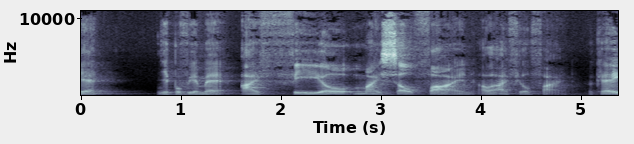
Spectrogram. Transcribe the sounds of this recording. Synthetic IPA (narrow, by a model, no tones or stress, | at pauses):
ɛ | nɛpɔviəmɛʔajfiːlˠmajsɛlˠfãɪ̃na̰lˠaa̰jfḭːlˠfã̰ɪ̃n | okʰe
